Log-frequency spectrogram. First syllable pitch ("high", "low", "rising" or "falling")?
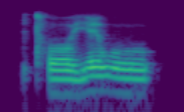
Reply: low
